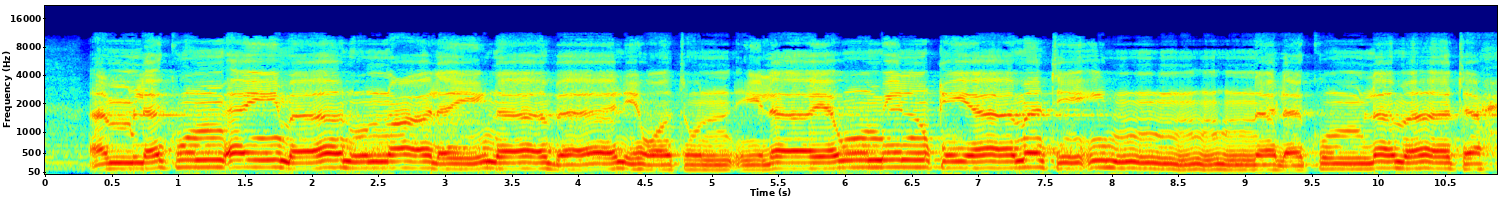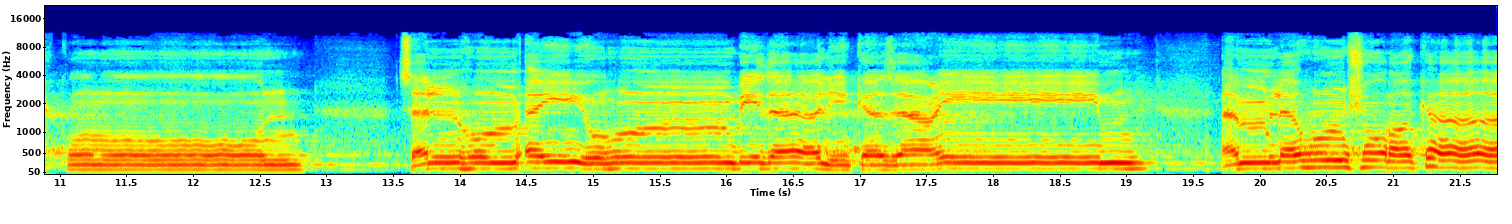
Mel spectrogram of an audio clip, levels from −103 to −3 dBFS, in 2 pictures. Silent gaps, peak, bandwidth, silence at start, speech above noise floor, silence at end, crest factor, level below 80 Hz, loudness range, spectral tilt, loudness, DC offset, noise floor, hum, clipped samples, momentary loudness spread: none; -8 dBFS; 11 kHz; 0 s; 22 dB; 0 s; 8 dB; -56 dBFS; 3 LU; -5.5 dB/octave; -17 LUFS; under 0.1%; -38 dBFS; none; under 0.1%; 5 LU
